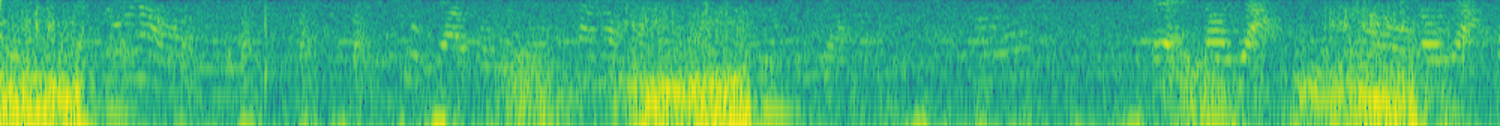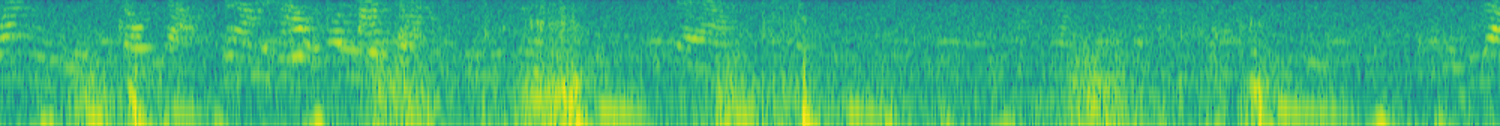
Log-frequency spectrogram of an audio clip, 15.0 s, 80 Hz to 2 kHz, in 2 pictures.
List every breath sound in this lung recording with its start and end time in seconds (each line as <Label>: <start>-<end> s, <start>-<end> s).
Inhalation: 3.02-4.02 s, 6.41-7.25 s, 10.02-10.85 s
Rhonchi: 0.00-0.42 s, 3.02-4.02 s, 6.41-7.25 s, 10.02-10.85 s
